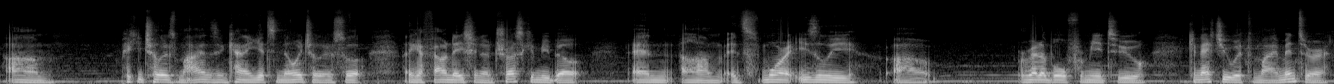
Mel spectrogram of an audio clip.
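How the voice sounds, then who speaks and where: A young man giving casual, unscripted advice in an informal, halting way with trailing thoughts. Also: fairly low pitch, level tone, darkish tone. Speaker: vlogger giving self-help tips. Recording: noticeable background noise.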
